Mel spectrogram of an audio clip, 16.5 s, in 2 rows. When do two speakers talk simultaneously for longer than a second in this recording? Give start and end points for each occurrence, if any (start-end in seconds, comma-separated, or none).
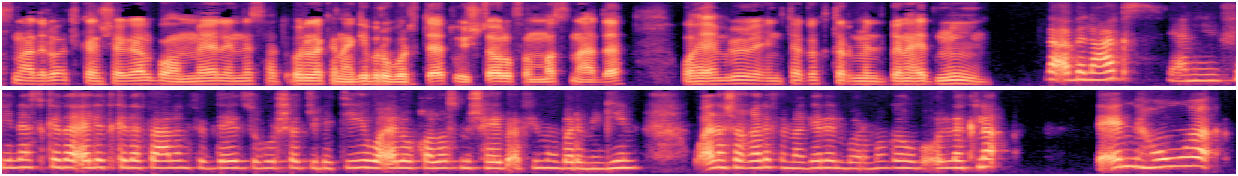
none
